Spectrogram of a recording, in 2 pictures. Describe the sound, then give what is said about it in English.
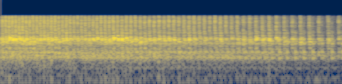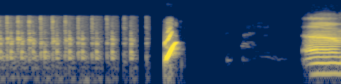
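A prize wheel with eight segments spins with rapid, loud ticking that gradually slows and spaces out until it stops, followed by a single hollow pop. “So we get to spin the wheel. Spin the wheel of randomness.”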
